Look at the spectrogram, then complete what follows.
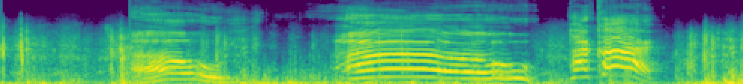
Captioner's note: impressed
